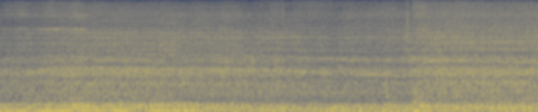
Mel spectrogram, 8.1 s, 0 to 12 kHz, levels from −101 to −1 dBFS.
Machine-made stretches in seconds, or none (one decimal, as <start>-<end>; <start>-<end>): 2.1-4.2; 6.3-7.4

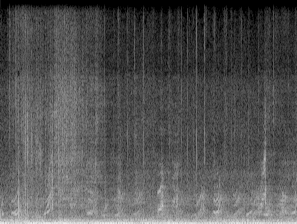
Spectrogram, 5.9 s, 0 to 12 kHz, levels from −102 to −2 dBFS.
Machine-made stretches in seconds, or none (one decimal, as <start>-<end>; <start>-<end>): 1.0-2.4; 3.0-3.6; 5.1-5.9

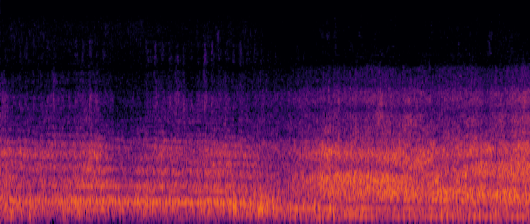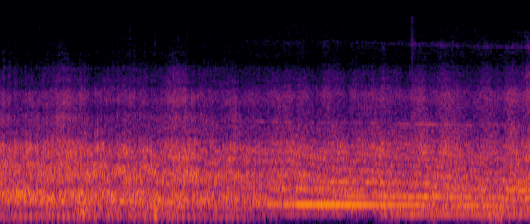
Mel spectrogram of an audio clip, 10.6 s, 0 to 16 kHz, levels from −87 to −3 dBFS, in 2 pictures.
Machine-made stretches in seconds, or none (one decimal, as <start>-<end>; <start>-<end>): none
